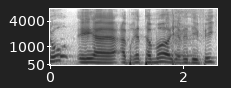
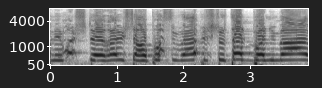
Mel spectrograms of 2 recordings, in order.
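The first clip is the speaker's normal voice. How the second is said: put-on high, tearful sobbing through the words; 8 semitones higher, 3 dB louder than usual. Retelling what a crying girl said after the show: imitating someone crying. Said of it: "arrêtait pas de pleurer en disant".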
